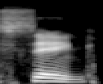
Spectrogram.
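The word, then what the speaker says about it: Cing: the games were developed by a sync that's uh spelled with a c they made the another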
